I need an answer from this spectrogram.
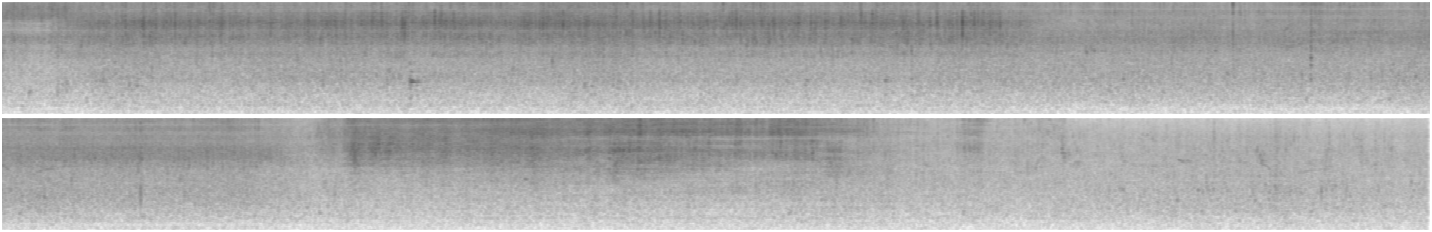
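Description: Salmon fillet and asparagus sizzling in oil in a frying pan over an open wood fire: a steady hiss with a few sharp pops and crackles.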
